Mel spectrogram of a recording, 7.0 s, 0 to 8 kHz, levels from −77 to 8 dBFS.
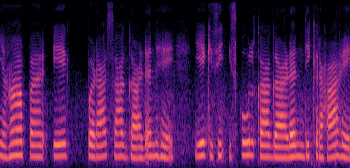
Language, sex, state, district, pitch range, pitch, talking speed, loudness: Hindi, female, Punjab, Fazilka, 200-220 Hz, 210 Hz, 135 wpm, -17 LUFS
